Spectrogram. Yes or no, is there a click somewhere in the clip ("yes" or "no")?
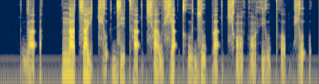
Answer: no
